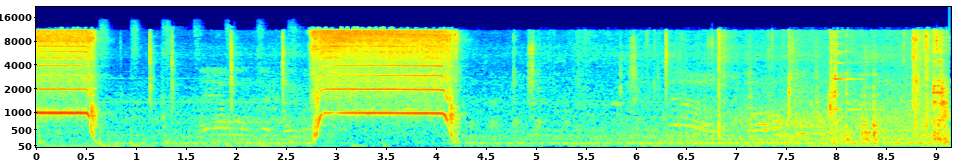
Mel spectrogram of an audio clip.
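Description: A power tool removes a brake caliper bracket from a car wheel, two loud, steady whirring bursts separated by ratcheting clicks and scattered metallic handling noises, close by, with a person talking.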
